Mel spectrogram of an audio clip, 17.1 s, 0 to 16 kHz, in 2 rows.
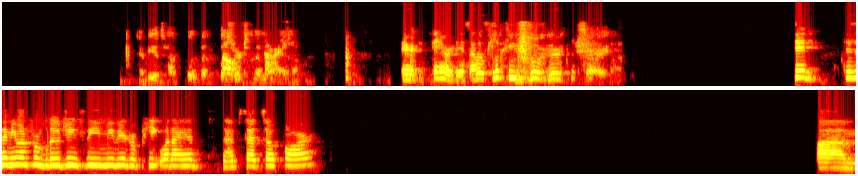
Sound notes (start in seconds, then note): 1.7 man speaks through warped and choppy audio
